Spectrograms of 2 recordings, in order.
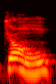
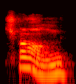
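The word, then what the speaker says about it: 重: as double weighting however the same character zhong can also be pronounced chong translated as repeated overlapping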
